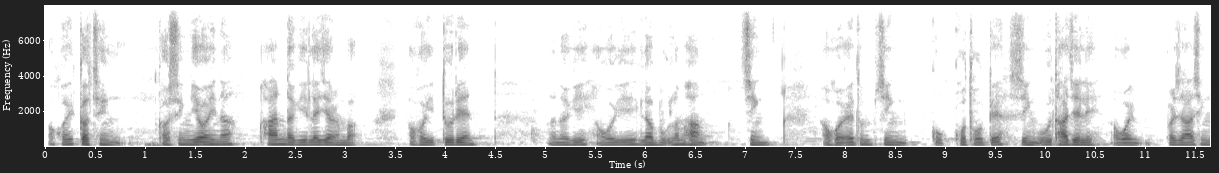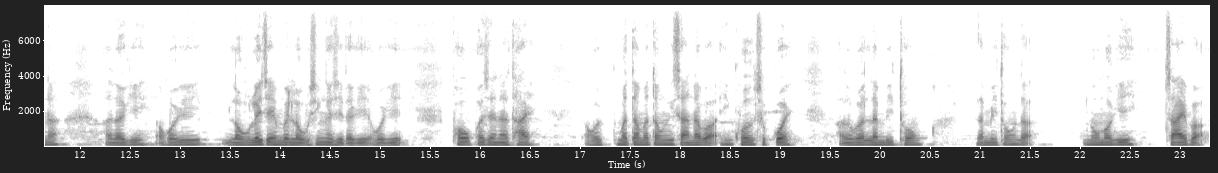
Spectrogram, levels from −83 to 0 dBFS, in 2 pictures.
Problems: none marked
